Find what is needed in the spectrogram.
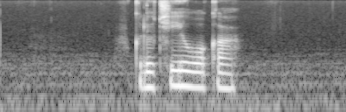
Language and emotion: Russian, neutral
